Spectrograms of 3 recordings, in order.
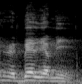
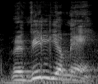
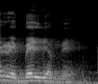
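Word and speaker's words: Revillame: Hindi natin to ipagpapatuloy kung mali ang pagbigkas ng apelido Willy Revilame. Sir Willy Rebellame. Mali pa rin. Sir Willy Rebellame. Me E yon sa dulo. Revilyame Sir Willy Rebellame. Ayon o.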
